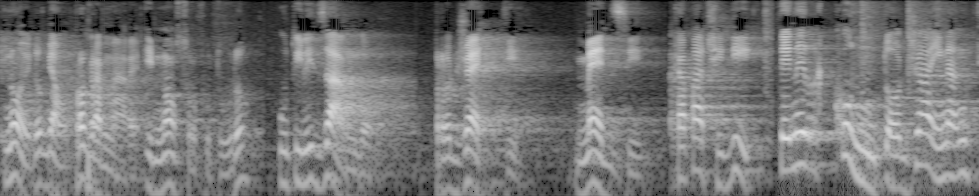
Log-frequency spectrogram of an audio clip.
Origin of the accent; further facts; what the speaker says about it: Venice, Veneto, Italy; born there; Sì, io sono nato a Venezia, no?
